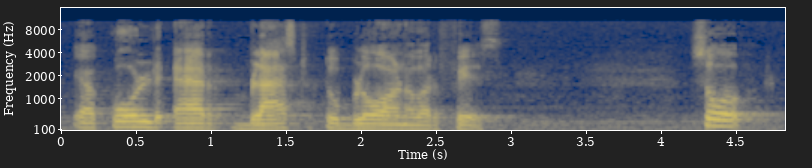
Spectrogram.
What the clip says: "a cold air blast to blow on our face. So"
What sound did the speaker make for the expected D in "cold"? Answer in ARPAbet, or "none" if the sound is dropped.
D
